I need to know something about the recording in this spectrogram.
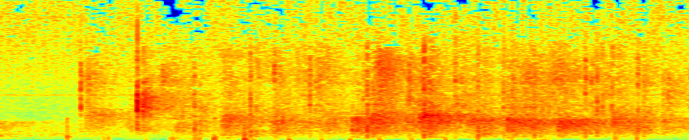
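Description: An audience applauds a university teacher at a panel event in a theater, a dense patter of many hands clapping steadily for a few seconds at moderate volume, with no voices over it.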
